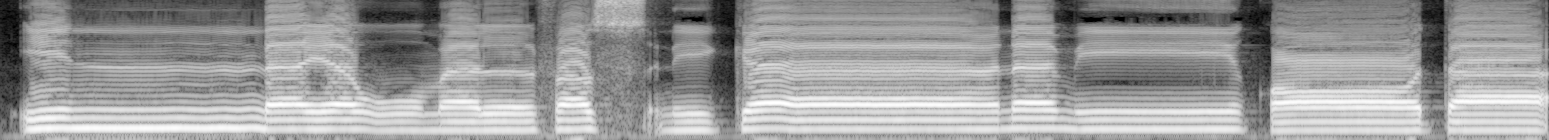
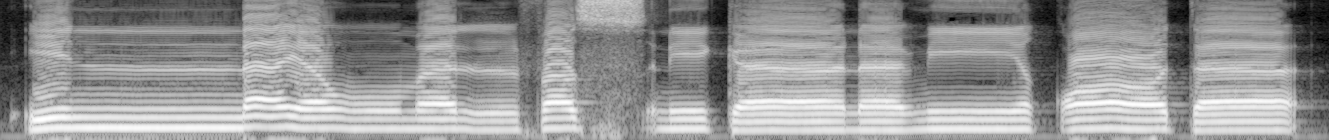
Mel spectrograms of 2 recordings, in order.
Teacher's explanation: Ini kepanjangan. Cukup saja 2 harakat dengan menaikkan sedikit suaranya. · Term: mad tabi'i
